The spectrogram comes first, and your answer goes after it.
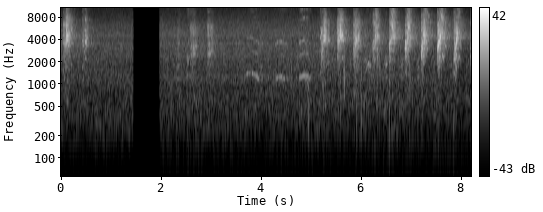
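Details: A young monkey cries on the ground as another monkey torments it. Scattered sharp squeals are followed by a few soft, lower wavering notes, then a quickening series of high, harsh cries at roughly three per second.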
